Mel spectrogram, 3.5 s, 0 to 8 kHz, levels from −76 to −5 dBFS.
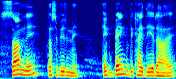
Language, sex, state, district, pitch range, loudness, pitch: Hindi, male, West Bengal, Alipurduar, 135-175 Hz, -19 LUFS, 150 Hz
